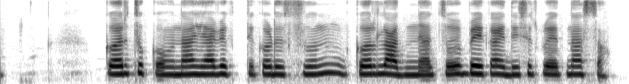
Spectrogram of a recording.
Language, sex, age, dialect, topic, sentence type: Marathi, female, 25-30, Southern Konkan, banking, statement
